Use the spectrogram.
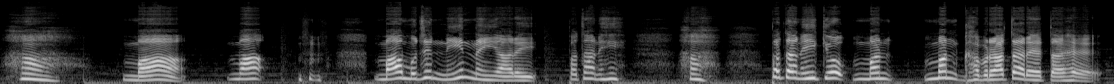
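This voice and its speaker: An impulsive young son from a cartoon morality tale, acted out by a voice performer. He speaks very slowly in a high, emotional voice and repeats his words, over faint music. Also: animated, fairly bright tone, dry recording. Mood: uneasy. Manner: stammering, repeats words when anxious. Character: Raju, greedy boastful young man turned desperate, remorseful son. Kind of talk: Hindi cartoon moral story acting.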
